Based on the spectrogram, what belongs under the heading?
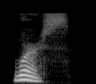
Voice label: "worse", us female; 1000 hours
